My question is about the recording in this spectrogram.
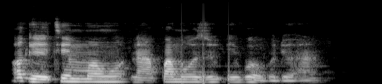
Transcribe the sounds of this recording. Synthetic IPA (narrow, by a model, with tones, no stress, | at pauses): ɔ˦ɡe˨e˨ti˦m̩˦mɔ˦ŋʷʊ˦na˨a˨kʷa˦m̩˦o˦zu˦ʔi˦ɡʷo˨bo˨do˨ɦa˦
